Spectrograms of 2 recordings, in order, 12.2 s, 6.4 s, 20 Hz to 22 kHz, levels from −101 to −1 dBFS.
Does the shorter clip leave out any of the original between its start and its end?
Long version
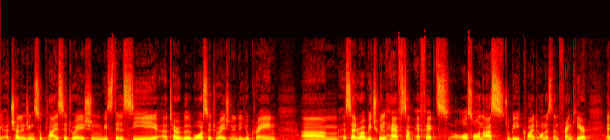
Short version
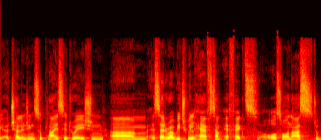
yes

